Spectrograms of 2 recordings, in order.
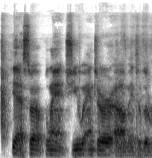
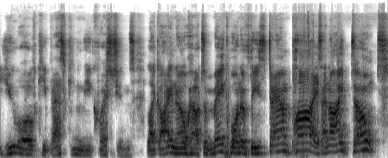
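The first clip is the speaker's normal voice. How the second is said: grumpy, cranky huffing outburst, rising high; 5 semitones higher than usual. Asked again and again how to make the pie, snapping back at everyone with grumpy yelling. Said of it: "Why are you yelling at Blanche?".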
